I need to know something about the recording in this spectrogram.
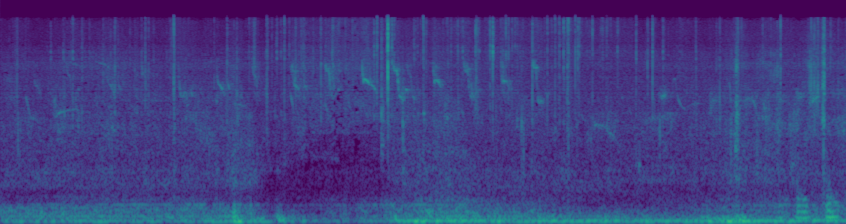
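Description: Faint low rumble and light irregular taps of a fishing reel being wound slowly and steadily by hand, with faint bird chirps.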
